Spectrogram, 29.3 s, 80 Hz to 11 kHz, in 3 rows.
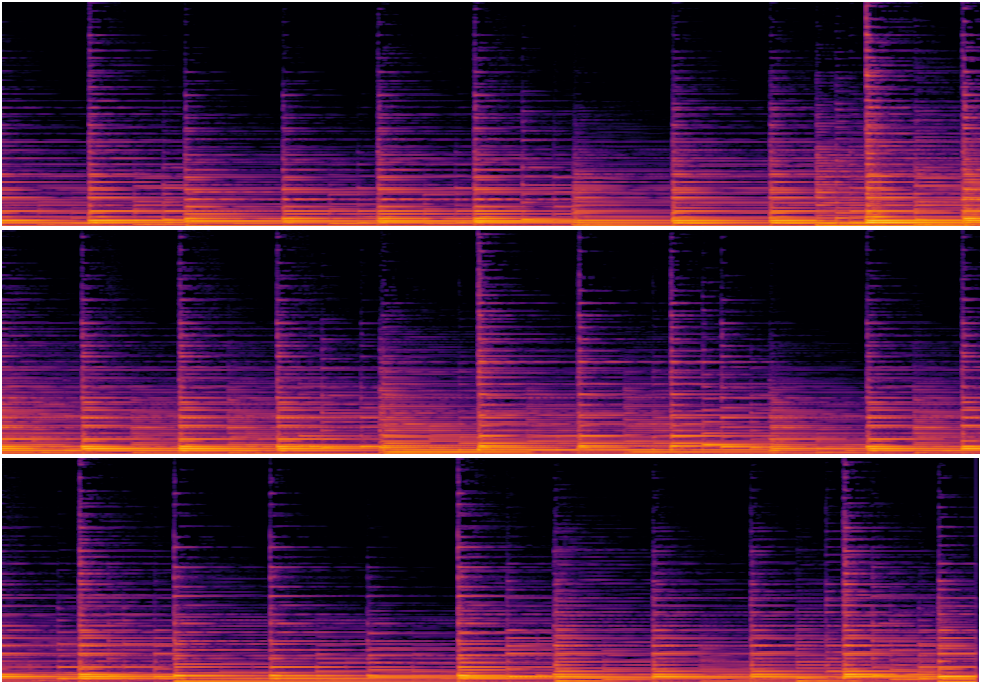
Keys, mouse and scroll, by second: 13.2 click, 16.4 KP_1, 22.4 click, 24.0 scroll down 1, 24.6-28.1 scroll up 1, 28.1 click, 28.9-29.3 typing.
